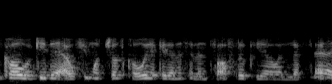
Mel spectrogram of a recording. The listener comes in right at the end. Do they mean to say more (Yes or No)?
Yes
